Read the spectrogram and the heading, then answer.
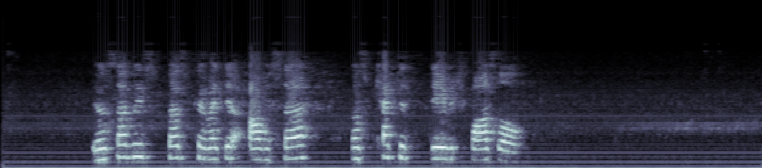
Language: English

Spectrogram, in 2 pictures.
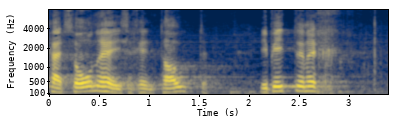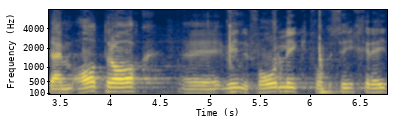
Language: Swiss German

